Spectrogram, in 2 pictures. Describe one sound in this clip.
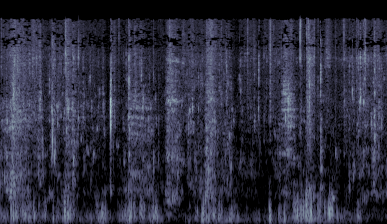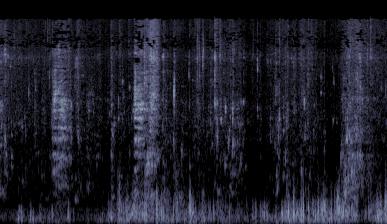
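Water splashes as a fishing net is hauled out of the sea.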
